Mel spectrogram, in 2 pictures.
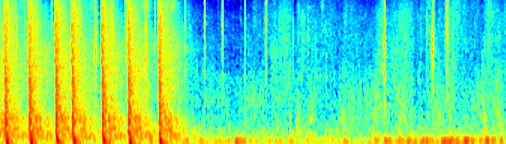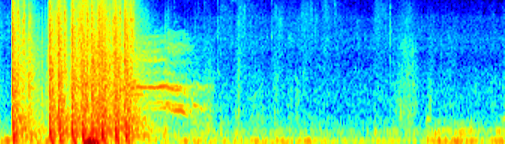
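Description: Light machine gun fired in the survival video game Vigor: two loud, close bursts of rapid automatic fire, the second longer, each followed by a ringing tail, with quieter footsteps and movement in between.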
